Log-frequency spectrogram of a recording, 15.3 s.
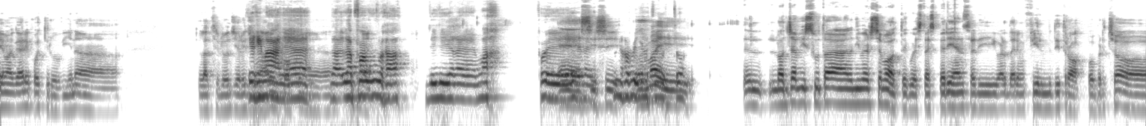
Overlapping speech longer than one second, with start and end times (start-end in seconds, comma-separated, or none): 3.3-5.0, 7.4-9.2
